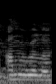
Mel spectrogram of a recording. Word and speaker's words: Amarillo: Amarillo, Texas.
